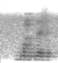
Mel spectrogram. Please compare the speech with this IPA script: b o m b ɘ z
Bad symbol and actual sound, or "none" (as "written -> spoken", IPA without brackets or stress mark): none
